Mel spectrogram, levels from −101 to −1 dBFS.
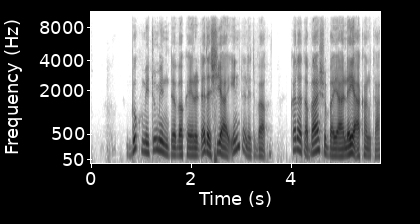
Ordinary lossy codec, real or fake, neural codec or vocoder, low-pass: none; fake; codec, 24 kHz, 0.9 kbps, WavTokenizer, small release; 9.9 kHz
